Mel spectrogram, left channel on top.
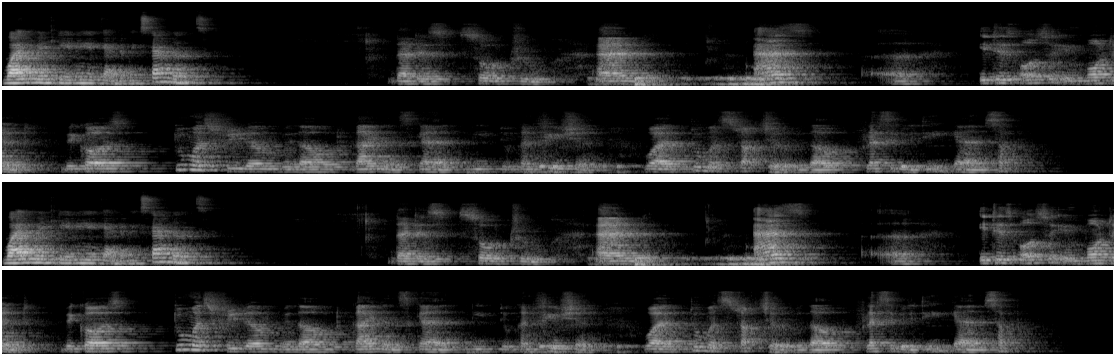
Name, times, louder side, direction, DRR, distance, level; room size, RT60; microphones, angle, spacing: voice 1, 0.0-1.9 5.9-6.0 6.3-6.4 6.8-7.6 16.5-16.7 20.5-20.6, left 1 dB, 5° left, -3 dB, 0.6 m, -25 dB
voice 2, 3.9-6.5 7.5-8.1 8.8-9.4 9.8-11.3 11.7-12.3 12.8-17.0 17.5-21.3, right 1 dB, 30° right, 0 dB, 0.7 m, -29 dB
4.8 x 3.1 x 3.4 m, 1.0 s
head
